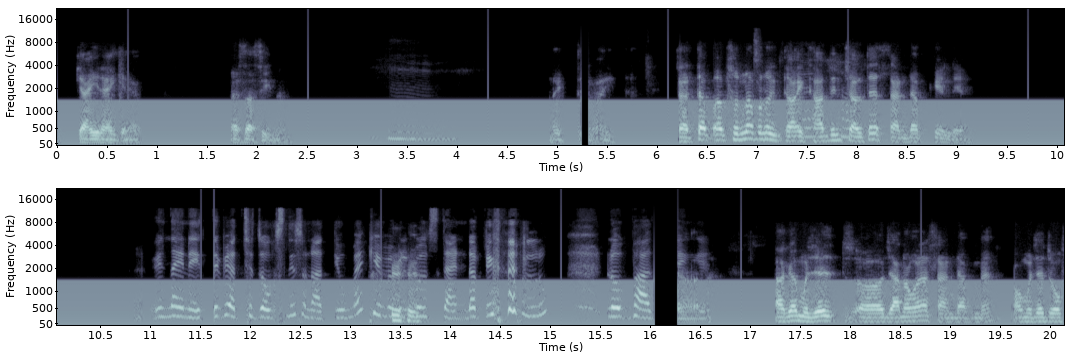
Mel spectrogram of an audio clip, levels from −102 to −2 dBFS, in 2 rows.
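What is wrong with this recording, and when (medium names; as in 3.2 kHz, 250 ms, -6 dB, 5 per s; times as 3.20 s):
buzz 50 Hz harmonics 27 -34 dBFS
tick 33 1/3 rpm -19 dBFS
5.24–5.32 s: dropout 78 ms
11.64 s: pop -13 dBFS
16.04–16.28 s: dropout 238 ms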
